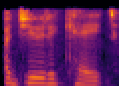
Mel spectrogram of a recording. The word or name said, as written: adjudicate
